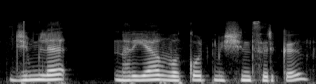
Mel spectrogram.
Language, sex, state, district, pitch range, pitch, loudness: Tamil, female, Tamil Nadu, Nilgiris, 190-215 Hz, 200 Hz, -14 LUFS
